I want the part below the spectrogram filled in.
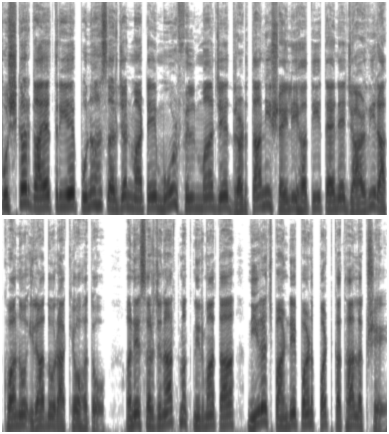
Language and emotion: Gujarati, neutral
